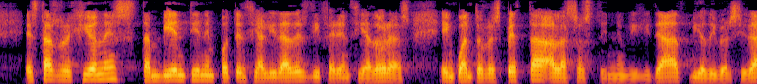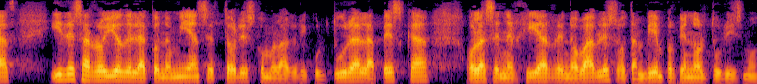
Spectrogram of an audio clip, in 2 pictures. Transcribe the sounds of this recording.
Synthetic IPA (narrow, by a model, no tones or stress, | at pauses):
e̞st̪azre̞xjo̞ne̞st̪ambje̞nt̪je̞ne̞mpo̞t̪e̞n̟θjaliðað̞e̞zðife̞ɾe̞n̟θjað̞o̞ɾase̞ŋkwant̪o̞re̞spe̞k̚t̪aːlaso̞st̪eniβiliðaðbio̞ð̞iβ̞e̞ɾsiðaðið̞e̞saro̞ʝo̞ð̞e̞laeko̞nõ̞miaense̞k̚t̪o̞ɾe̞sko̞mo̞laːɣɾikult̪uɾalape̞skao̞lase̞ne̞ɾxiazre̞no̞β̞aβ̞le̞so̞t̪ambje̞mpo̞ɾke̞no̞elt̪uɾizmo̞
